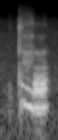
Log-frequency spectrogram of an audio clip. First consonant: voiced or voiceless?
voiceless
